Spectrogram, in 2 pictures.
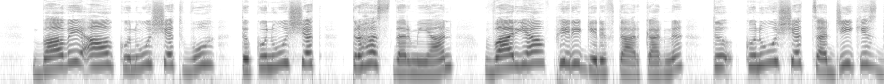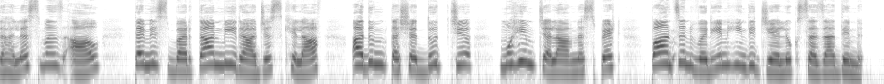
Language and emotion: Kashmiri, neutral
